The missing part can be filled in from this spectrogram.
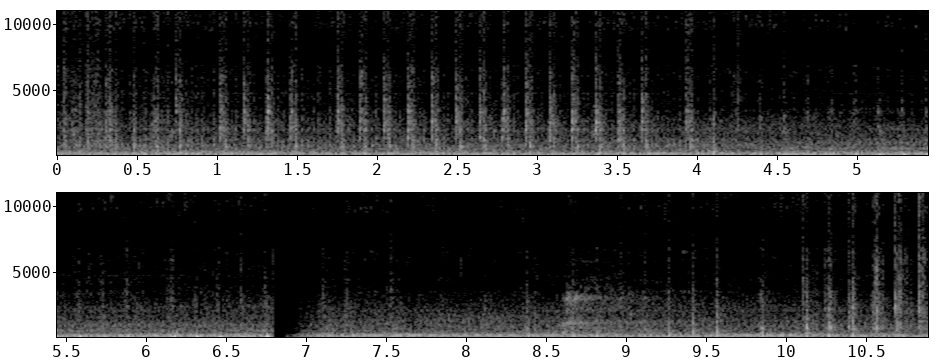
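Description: Idle is lumpy and uneven, with an irregular stumble in the beat about three times a second, the kind of shake a misfire gives.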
